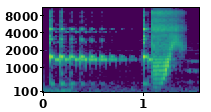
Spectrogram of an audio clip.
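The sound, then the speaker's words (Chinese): A phone ringtone: a rapid string of bright electronic beeps at a steady pitch, then a sudden loud swooping, springy tone that falls and rises before cutting off. No voices. “哎呀，来电话了！”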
